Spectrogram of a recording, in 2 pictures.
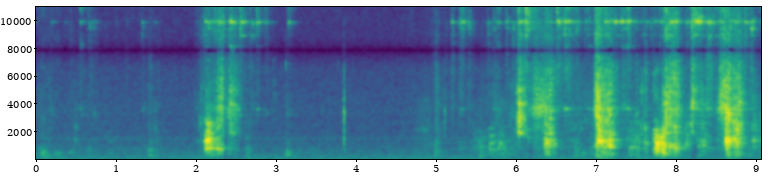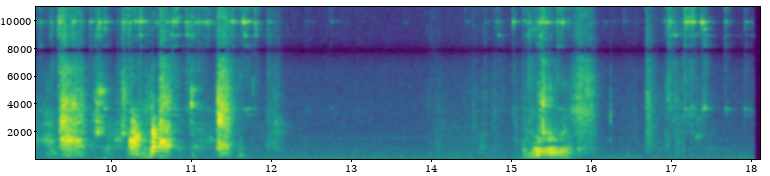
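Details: Two dogs playing together indoors in an office, a Great Dane puppy and a cattle dog mix, with a French Bulldog puppy wanting to join; bursts of whiny yips and noisy scuffling grunts in clusters, with quiet gaps between.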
